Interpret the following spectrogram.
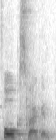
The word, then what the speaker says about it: Volkswagen: It is pronounced as V, so it is Volkswagen.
